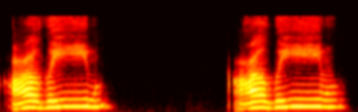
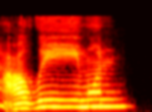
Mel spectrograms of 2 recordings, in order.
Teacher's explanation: इसमें तन्वीन की आवाज को खत्म कर दिया जाएगा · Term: अर्रौम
